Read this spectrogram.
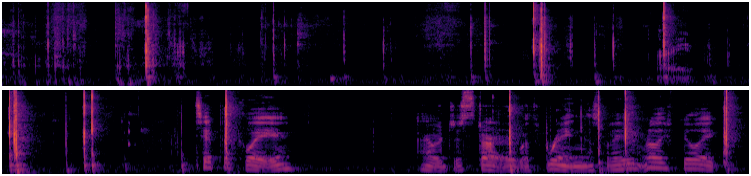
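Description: Plastic binder discs snap and click as pages are pressed onto them.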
